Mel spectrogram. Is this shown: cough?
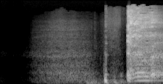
yes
